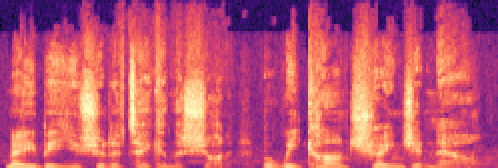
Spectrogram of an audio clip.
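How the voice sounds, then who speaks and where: A man's voice: fairly low pitch, very animated, normal speed, a bit bright. A man playing a resolute, plain-spoken heroic leader in a video game. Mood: determined. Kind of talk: video game dramatic acting. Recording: game music under the voice.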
